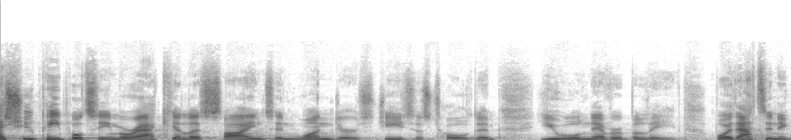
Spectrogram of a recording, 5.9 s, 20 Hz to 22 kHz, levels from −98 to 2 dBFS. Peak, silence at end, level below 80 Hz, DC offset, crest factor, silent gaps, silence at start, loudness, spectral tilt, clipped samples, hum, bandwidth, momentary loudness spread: -14 dBFS; 0 s; -76 dBFS; under 0.1%; 22 dB; none; 0 s; -35 LUFS; -4 dB/octave; under 0.1%; none; 14.5 kHz; 11 LU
